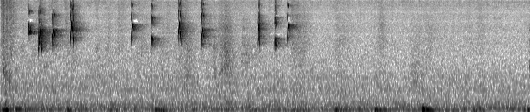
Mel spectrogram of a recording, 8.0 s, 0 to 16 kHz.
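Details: A Pacific parrotlet, a female hatched in 2014, gives short, high, sharp chirps in quick clusters, then goes quiet, over a low room rumble; she was taken to the vet for sneezing.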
